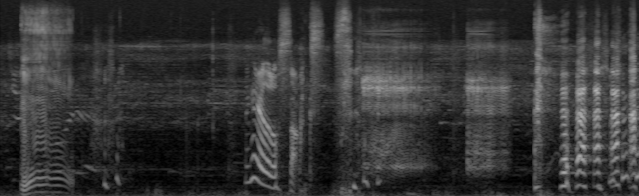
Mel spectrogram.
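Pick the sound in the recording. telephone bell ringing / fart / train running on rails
fart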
